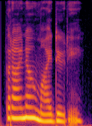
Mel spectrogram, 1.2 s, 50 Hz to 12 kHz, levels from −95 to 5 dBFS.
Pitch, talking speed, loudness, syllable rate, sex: 225 Hz, 245 wpm, -11 LUFS, 5.8 syllables/s, female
